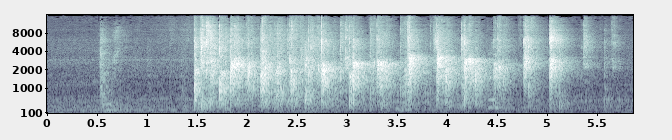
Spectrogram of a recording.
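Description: A small group clapping by hand for about three and a half seconds, starting about a second and a half in: applause rewarding a correct quiz answer.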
